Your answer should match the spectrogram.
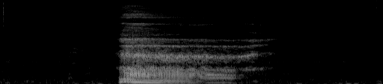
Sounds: Sigh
